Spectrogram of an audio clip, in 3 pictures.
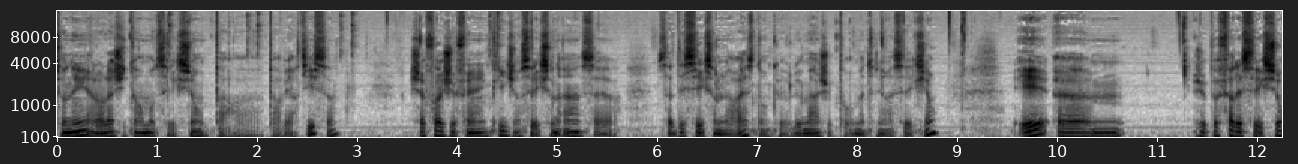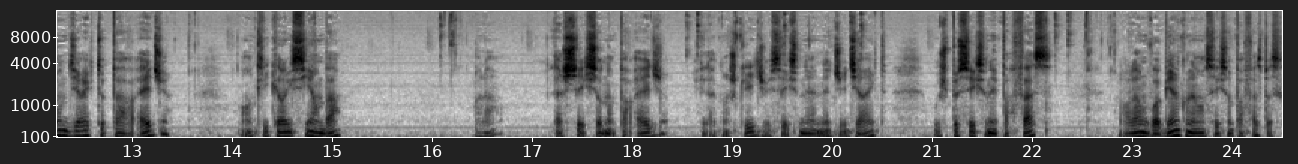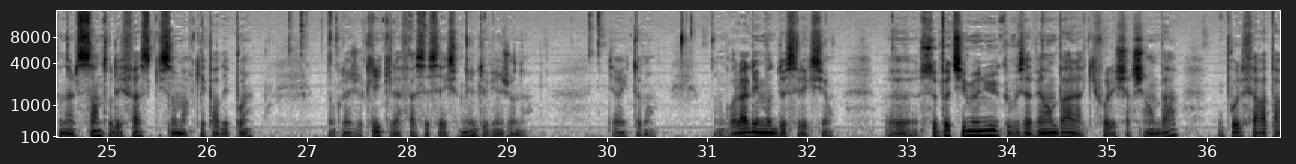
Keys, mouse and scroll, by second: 1.1 right click, 16.2 click, 18.7 right click, 19.5 right click, 22.3 click, 26.9 right click, 28.1 right click, 28.9 middle click, 30.0 right click, 31.3 scroll down 2, 32.9 shift+middle click, 36.2 middle click.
